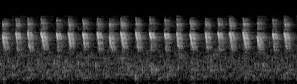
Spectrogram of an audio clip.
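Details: White-rumped shama in the clear 'gericik air' (water-trickle) style, recorded as a master for training songbirds: continuous high, buzzy notes repeated evenly, roughly two and a half a second.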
